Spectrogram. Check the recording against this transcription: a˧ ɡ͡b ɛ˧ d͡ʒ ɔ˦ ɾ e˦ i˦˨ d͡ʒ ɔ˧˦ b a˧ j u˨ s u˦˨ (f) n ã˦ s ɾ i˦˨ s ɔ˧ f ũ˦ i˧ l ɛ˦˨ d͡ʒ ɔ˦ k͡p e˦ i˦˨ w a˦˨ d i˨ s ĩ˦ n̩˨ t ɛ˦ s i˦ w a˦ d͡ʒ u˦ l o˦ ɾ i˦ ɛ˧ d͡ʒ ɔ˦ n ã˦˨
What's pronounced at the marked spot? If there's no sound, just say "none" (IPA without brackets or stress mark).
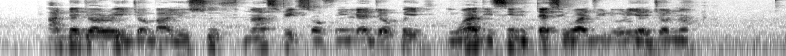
f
